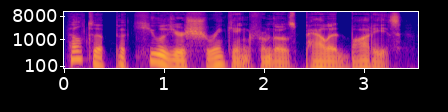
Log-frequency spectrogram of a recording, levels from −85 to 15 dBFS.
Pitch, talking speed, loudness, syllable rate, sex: 90 Hz, 150 wpm, -17 LUFS, 4.5 syllables/s, male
